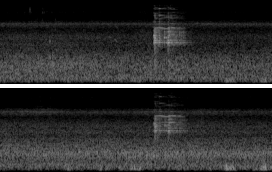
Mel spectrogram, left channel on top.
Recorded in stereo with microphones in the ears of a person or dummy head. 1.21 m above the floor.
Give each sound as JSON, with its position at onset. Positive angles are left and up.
{"t": 1.5, "sound": "cutlery clinking", "side_deg": 20, "distance_m": 1.9}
